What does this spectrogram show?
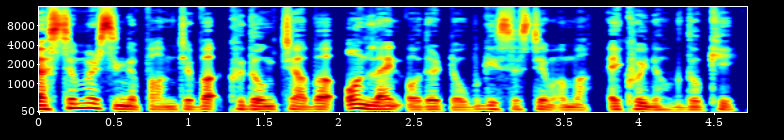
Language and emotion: Manipuri, happy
